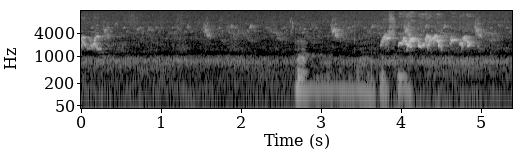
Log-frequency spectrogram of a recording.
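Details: Red-whiskered bulbul decoy, white-cheeked type, singing to draw wild bulbuls toward a trap in July 2019: a burst of warbled notes near the end follows a low, droning humanlike voice, with faint chirps early on.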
